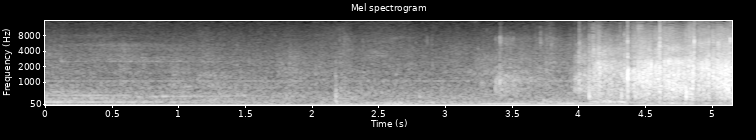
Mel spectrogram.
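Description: An oud plays softly.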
